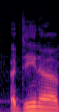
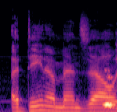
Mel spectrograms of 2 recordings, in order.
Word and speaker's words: Idina Menzel: Travolta tried to pronounce Idina Menzel, or Menzel's name, and pronounced it, instead of I don't even know how to pronounce it, but Adina You Menzel. pronounce it just like it's written.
